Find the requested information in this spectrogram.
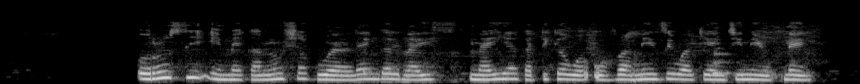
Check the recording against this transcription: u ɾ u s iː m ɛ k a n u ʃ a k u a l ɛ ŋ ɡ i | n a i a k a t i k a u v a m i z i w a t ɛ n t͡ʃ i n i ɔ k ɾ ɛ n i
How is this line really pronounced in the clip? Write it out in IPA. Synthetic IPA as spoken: u ɾ u s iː m ɛ k a n u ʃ a k u a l ɛ ŋ ɡ a | n a i a k a t i k a u v a m i z i w a k ɛ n t͡ʃ i n i u k ɾ ɛ n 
